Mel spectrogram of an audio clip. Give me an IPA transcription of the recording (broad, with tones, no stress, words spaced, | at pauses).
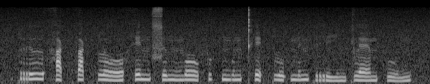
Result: prɯː˧ ha˨˩k̚fa˦˥k̚ ploː˩˦he˥˩n sɯ˧ŋmoː˧ fɯ˥˩k̚mu˧n kʰe˥˩ʔplu˦˥ʔme˥˩n priː˩˦mklɛː˧mfu˩˦n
